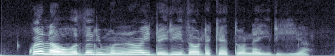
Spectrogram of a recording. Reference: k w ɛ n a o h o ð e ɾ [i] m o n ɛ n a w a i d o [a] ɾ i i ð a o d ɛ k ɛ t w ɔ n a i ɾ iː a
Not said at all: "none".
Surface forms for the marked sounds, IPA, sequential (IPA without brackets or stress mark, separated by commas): i, i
